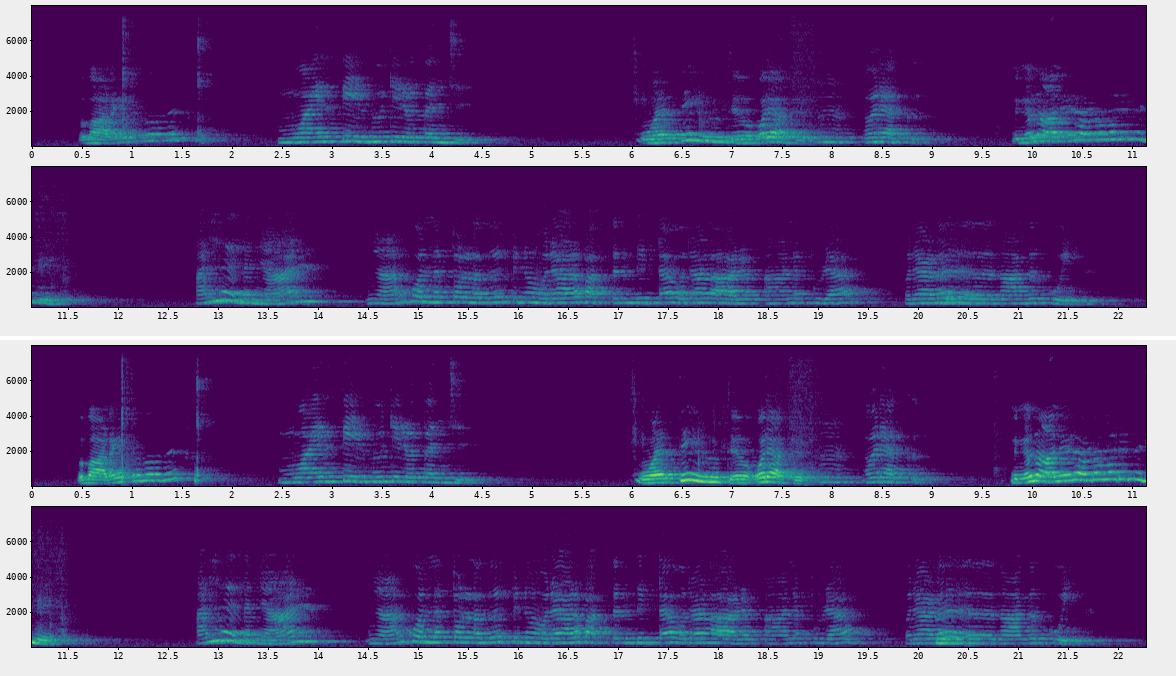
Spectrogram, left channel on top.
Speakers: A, on the right (about 75°); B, on the left (about 30°).
A: ഇപ്പൊ വാടക എത്രന്ന് പറഞ്ഞത്
B: മൂവായിരത്തി എഴുന്നൂറ്റി എഴുപത്തിഞ്ച്
A: മൂവായിരത്തി എഴുന്നൂറ്റി ഒരാൾക്ക്
B: ഉം ഒരാക്ക്
A: നിങ്ങള് നാലു പേര് അവിടെ ഉള്ളവരന്നന്നെ
B: അല്ല അല്ല ഞാൻ ഞാൻ കൊല്ലത്തുള്ളത് പിന്നെ ഒരാള് പത്തനംതിട്ട ഒരാൾ ആഴ ആലപ്പുഴ ഒരാള്
A: ഉം
B: നാഗർ കോയിൽ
